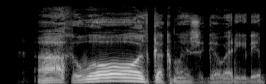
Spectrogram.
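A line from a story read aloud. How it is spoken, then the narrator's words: Creaky voice. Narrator (Russian): проскрипел он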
